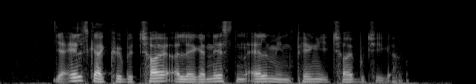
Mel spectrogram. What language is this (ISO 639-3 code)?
dan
